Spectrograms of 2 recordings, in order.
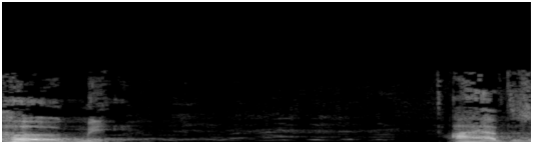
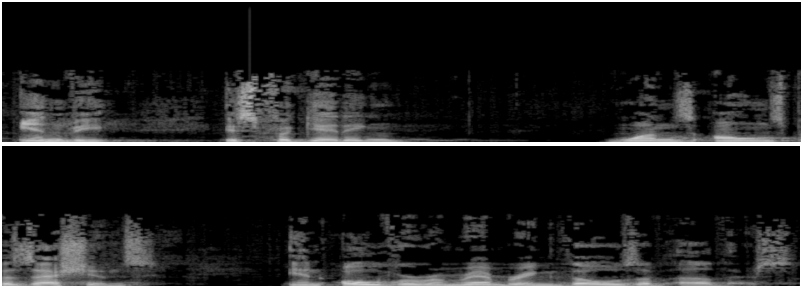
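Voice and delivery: slow, deliberate dictation pace; 4 semitones lower, slower than usual. Shown as a demonstration. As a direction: spell it out slowly so they can write. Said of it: "write this down".

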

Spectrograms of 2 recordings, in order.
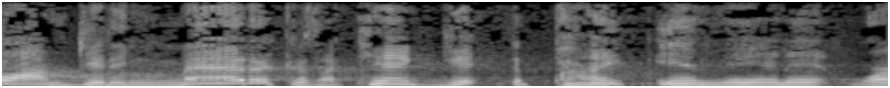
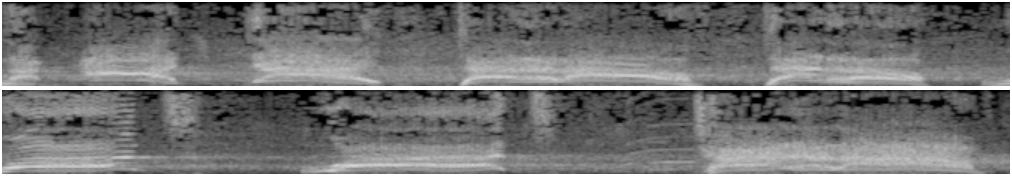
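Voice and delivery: frantic high-pitched yelling; scalded screaming; 10 semitones higher, slower than usual. Retold or imitated. Husband being scalded yells up to wife, frantic screaming. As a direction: scream for the water to stop.

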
